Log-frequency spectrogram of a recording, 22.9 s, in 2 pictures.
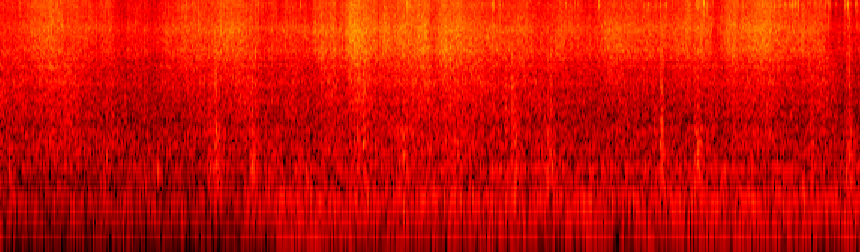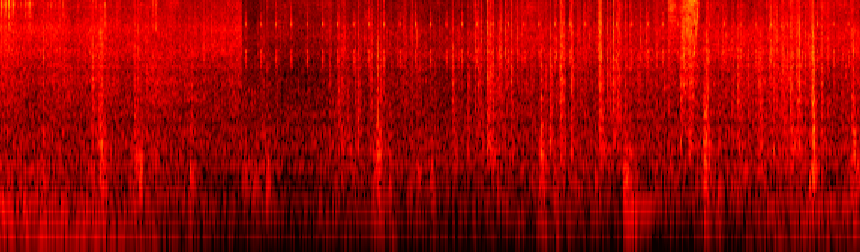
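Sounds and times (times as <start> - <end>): heavy rain on car roof: 0.0 - 22.9
raindrops tapping on car: 0.0 - 22.9
road and engine noise: 0.0 - 22.9.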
